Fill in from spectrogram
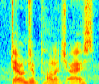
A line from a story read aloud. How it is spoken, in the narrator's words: Yularen said with a grunt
